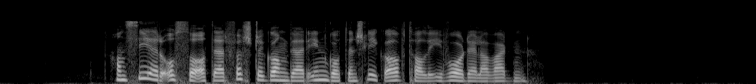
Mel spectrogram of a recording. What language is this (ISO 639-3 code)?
nor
